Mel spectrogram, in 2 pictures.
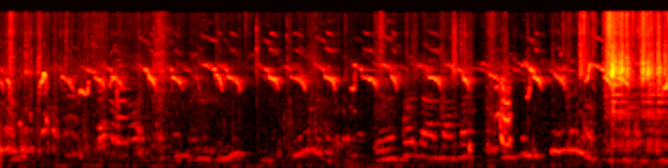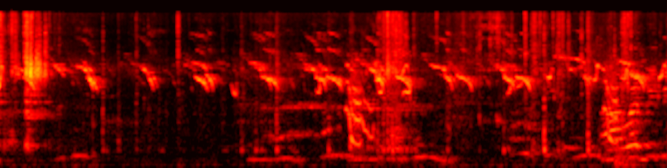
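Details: Wild grey francolin (teetar) chicks being fed termites as home-style food: a busy stream of high, short downslurred peeps, many overlapping, with lower murmuring sounds beneath and a brief rustling burst midway.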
